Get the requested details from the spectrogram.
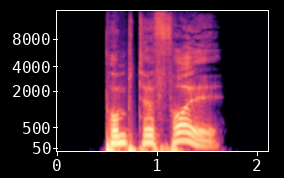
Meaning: inflection of vollpumpen: 1. first/third-person singular preterite 2. first/third-person singular subjunctive II
- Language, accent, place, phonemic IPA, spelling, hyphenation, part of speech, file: German, Germany, Berlin, /ˌpʊmptə ˈfɔl/, pumpte voll, pump‧te voll, verb, De-pumpte voll.ogg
